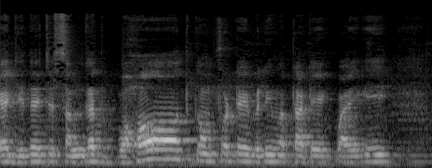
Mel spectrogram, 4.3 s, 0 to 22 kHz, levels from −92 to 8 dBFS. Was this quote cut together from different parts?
no; 0 cuts

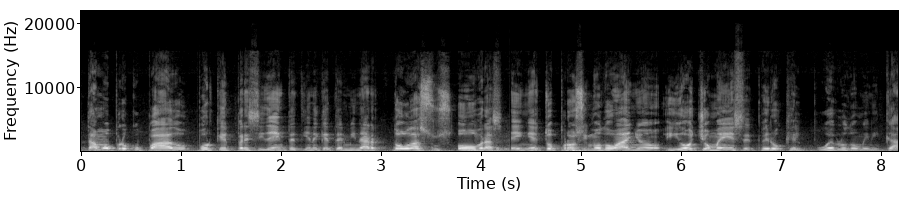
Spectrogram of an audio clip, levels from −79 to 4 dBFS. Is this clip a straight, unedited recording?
no; 3 cuts; at 1.1 s, 4.3 s, 6.7 s

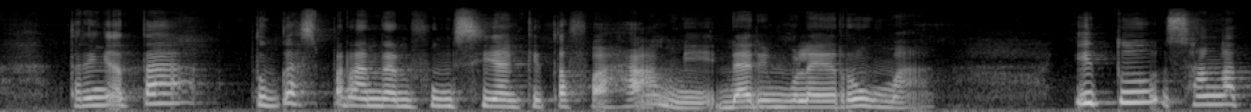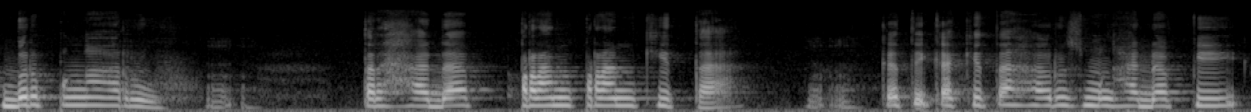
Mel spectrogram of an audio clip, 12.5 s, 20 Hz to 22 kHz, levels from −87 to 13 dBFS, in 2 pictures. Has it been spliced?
yes; 2 cuts; at 1.2 s, 8.7 s

